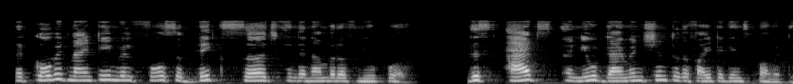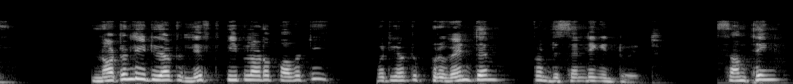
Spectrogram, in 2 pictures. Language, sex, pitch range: English, male, 145-185 Hz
